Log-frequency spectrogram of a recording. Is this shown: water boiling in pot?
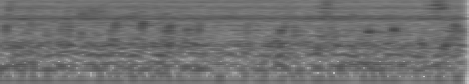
yes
